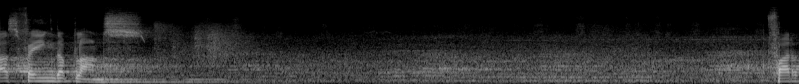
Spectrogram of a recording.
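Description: A man speaks calmly, as if lecturing, close by.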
